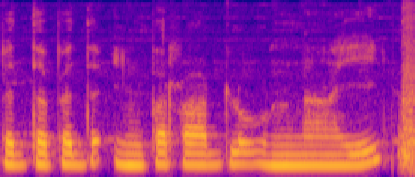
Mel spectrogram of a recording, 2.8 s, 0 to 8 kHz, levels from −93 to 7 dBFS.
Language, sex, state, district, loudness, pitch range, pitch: Telugu, male, Telangana, Mahabubabad, -16 LUFS, 140-150 Hz, 150 Hz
